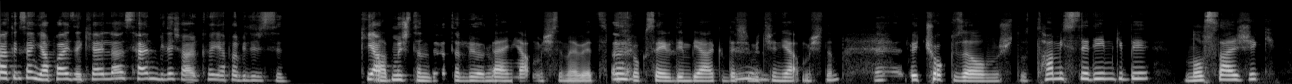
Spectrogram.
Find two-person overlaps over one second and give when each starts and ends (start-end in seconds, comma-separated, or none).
none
